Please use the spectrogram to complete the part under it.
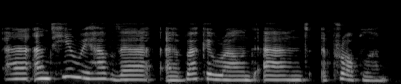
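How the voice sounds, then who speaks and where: Woman presenting her research at a conference, speaking slowly with constant hesitations, on muffled lo-fi call audio. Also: medium pitch, a bit bright. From Iraq. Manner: halting, with frequent hesitations. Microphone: video call.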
